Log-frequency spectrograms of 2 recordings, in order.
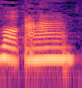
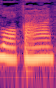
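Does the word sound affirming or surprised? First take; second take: affirming; surprised. First: It is said in a confirming, agreeing tone. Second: It is said in a surprised, astonished tone. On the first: The listener's statement is being confirmed. "دارم یک جای یک جمله شما رو تصدیق میکنم" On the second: The speaker is expressing astonishment. "جای دیگه دارم از تعجب دارم صحبت میکنم"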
